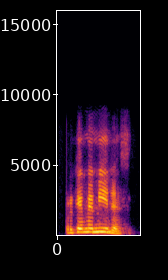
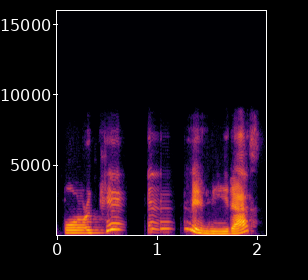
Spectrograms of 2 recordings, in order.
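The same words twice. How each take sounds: First: "por qué me miras" said louder, falling at the end; quick "por qué me miras" that drops like a statement; non-questioning tune. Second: "¿Por qué me miras?" drawn out and rising at the end; questioning tune. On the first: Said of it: "si solamente digo". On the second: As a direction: really ask "¿Por qué me miras?", pausing after "qué". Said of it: "a diferencia de decir". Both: Shown as a demonstration.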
